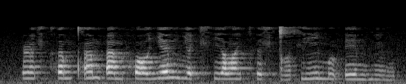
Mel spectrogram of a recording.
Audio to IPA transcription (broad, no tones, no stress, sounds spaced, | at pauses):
ɭ ɐ̃ ʃ kʰ ɐ m tʼ ɐ̃ m ʔ a m f ɔ ʎ ɛ m ʎ ɐ t͡ʃʰ i lˠ ĩ kʰ ɘ ʃ ɡ͡ǀ ɔ̃ ʃ j ĩ m u ʔ e m b ĩ m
